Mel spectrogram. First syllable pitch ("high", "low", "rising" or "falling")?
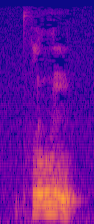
falling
